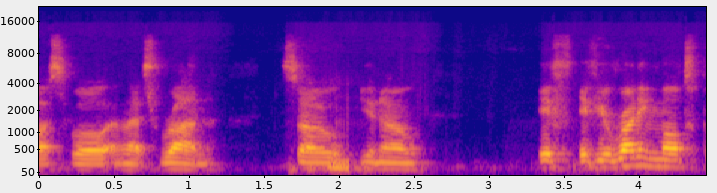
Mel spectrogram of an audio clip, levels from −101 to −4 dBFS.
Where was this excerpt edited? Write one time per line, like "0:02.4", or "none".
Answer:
0:01.5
